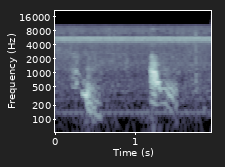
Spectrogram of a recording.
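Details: Two soft, falling moans from a lion, sounding like an adult lioness's contact calls as she comes to drink at dusk, over a steady high insect drone; Djuma Game Reserve area, South Africa, evening of 26 September 2016.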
